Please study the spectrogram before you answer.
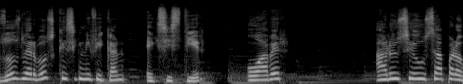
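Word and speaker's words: を: Aunque se escribe con el hiragana wo, se dice o como la vocal.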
